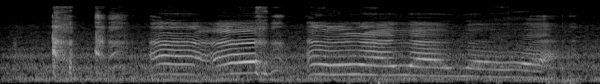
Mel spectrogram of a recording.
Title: crying moments 😭😭😭#baby #adorablebaby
